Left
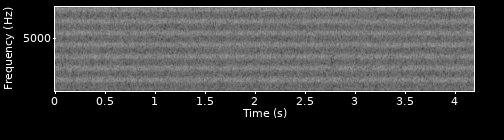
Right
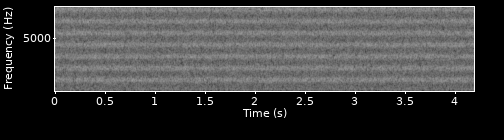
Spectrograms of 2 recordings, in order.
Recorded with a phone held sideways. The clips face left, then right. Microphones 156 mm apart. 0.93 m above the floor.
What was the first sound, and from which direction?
Only background noise.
